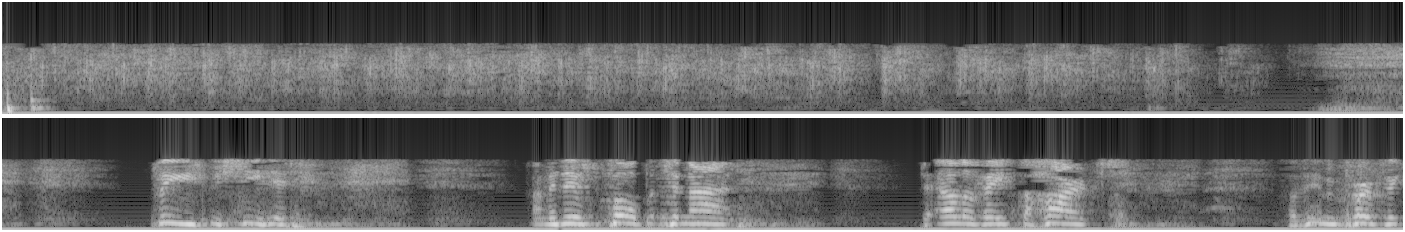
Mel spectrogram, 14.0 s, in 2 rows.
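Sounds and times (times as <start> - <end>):
audience clapping hands: 0.0 - 7.4
speech: 8.0 - 8.7, 9.7 - 11.0, 11.6 - 12.8, 13.4 - 14.0.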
